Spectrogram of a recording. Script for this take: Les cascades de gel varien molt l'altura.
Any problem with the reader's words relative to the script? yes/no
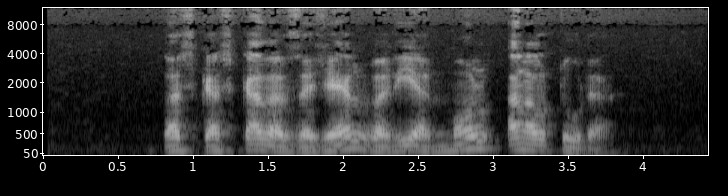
no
